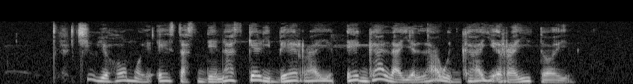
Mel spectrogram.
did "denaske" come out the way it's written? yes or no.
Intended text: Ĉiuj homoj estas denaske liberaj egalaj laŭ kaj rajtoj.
yes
